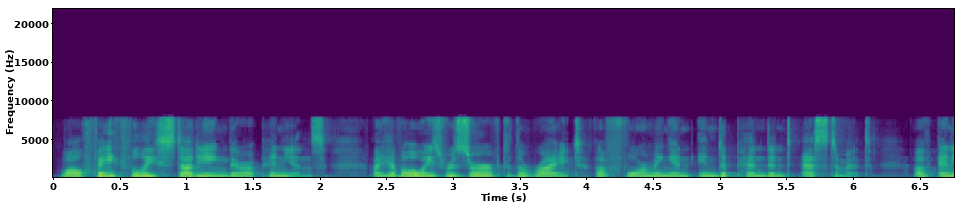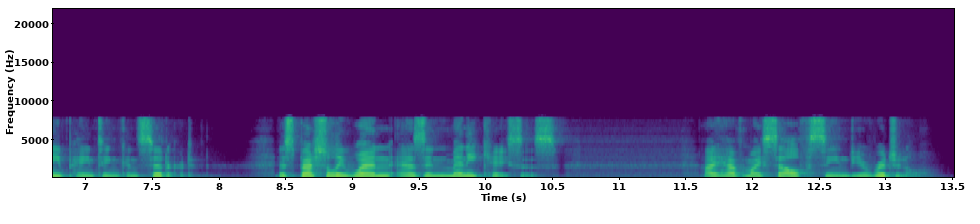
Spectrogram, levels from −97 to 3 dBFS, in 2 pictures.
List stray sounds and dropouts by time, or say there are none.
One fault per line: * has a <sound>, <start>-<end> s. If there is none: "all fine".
all fine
